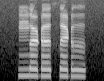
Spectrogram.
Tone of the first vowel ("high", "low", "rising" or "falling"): low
